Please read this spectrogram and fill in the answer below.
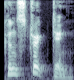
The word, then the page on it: constricting: anglais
